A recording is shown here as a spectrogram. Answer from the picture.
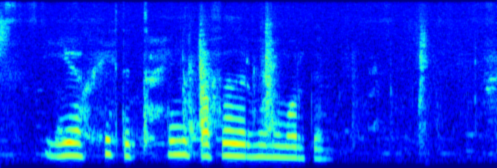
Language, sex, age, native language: Icelandic, male, 11, Icelandic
